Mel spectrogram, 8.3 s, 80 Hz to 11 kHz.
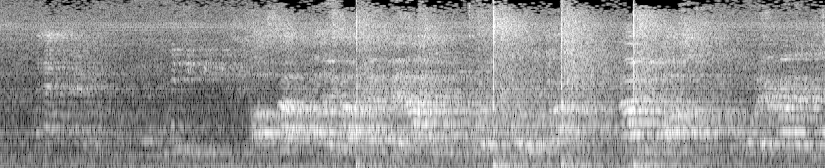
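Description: A basketball bounced four times on a hardwood gym floor, starting about three and a half seconds in, the last three about 0.7 s apart, a free-throw shooter dribbling before the shot. Several voices are heard over the bounces in the large gym.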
